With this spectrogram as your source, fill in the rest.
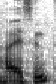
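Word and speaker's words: hyacinth: ये है हाइसिंथ, जो इसका करेक्ट प्रोनाउंसिएशन है वो है हाइसिंथ।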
